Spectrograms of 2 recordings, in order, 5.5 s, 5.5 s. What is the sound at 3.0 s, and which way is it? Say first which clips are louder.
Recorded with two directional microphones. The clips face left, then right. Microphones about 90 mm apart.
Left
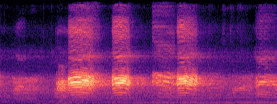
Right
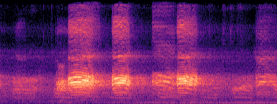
Crow: right 2 dB; 35° right (ahead or behind).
